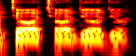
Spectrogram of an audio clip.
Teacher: च वर्ग को हम लोग स्पर्श संघर्षी बोलते हैं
